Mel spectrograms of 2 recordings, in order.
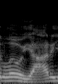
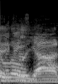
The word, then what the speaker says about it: Lil Yachty: I say Lil Yachty. No, people say Lil Yachi and I'm like, "All right, do you not know how to pronounce the word yacht?"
